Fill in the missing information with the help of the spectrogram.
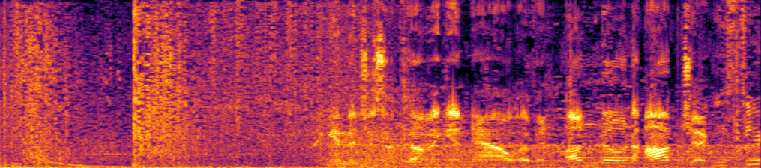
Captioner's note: explosion rumbles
